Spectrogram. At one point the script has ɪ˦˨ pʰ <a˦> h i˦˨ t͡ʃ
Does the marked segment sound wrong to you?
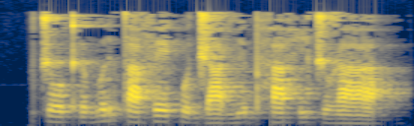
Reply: no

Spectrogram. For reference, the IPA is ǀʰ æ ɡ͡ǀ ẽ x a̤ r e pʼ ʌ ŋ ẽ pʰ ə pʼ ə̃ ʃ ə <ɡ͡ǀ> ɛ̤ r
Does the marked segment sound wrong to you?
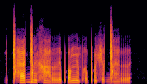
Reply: no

